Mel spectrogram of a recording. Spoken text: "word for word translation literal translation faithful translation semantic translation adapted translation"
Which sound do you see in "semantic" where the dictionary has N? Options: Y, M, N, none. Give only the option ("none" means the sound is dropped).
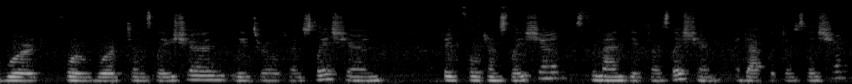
N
